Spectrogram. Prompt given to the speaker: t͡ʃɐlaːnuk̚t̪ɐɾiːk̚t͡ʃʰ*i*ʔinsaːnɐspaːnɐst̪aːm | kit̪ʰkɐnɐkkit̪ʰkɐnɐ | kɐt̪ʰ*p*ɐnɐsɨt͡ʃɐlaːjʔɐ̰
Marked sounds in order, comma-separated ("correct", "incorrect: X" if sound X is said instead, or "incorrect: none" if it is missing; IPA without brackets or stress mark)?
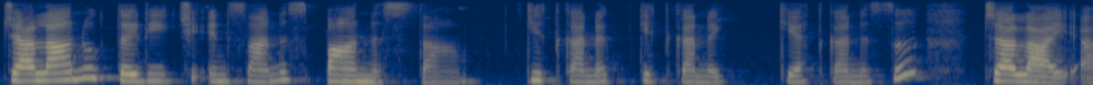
correct, incorrect: k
